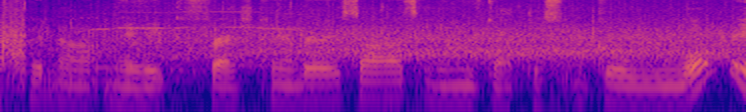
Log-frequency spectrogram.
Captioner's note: crowd cheering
